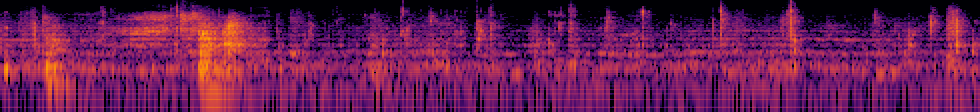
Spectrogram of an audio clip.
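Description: Close-up wet chewing and lip smacking of a person eating braised pork belly and rice, with frequent sharp clicks and a louder rush of noise about a second in.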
